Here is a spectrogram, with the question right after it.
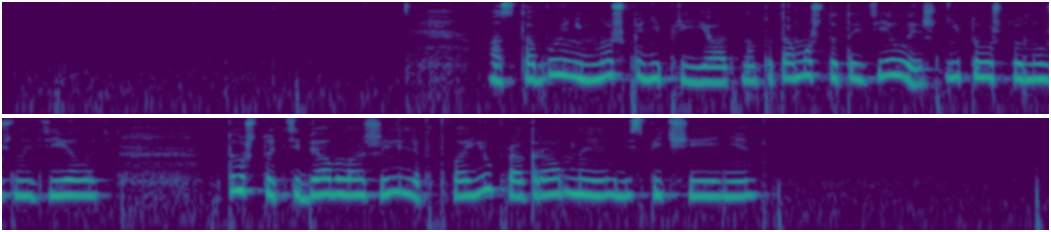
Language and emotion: Russian, sad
